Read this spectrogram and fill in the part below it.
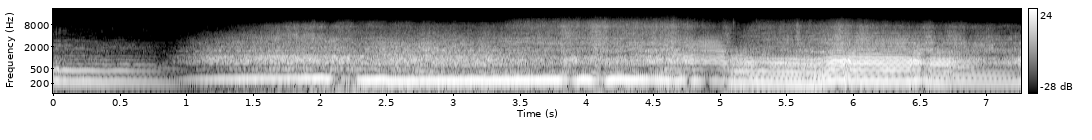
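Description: A second rally car accelerates hard at high revs.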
